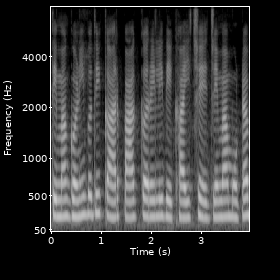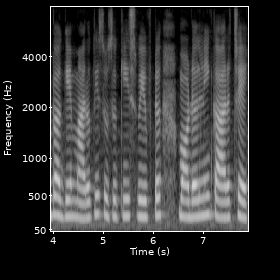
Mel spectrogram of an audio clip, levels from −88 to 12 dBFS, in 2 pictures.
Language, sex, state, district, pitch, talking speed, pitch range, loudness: Gujarati, female, Gujarat, Valsad, 220 Hz, 130 wpm, 215-230 Hz, -16 LUFS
